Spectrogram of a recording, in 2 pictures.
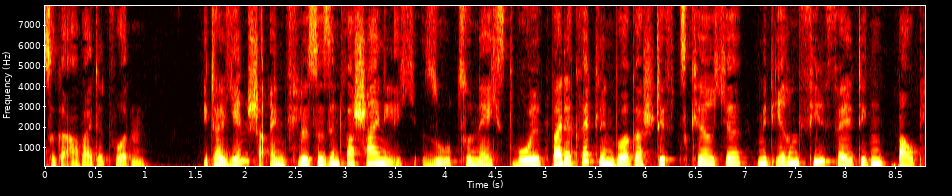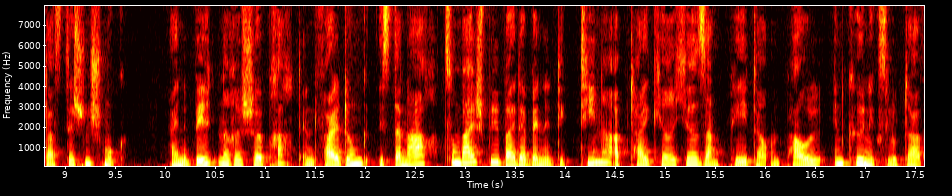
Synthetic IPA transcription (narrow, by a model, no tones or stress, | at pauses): səɡə̰ʔa̰ɐbaɪtətv̥ʊɐdn̩ | ʔitʰaljeːnɪʃə̰ʔaɪnflʏsəzɪntv̥aːɐʃaɪnlɪçzoːt͡sunɛːçstv̥oːlb̥aɪɾeːɐkv̥ɛtlɪnbʊɐɡɐʃtɪft͡skʰɪɐçəmɪtʔiːʁ̞əmfiːlfɛltɪɡŋ̩b̥aʊpʰl̥astɪʃn̩ʃmʊk | ʔaɪnəbɪltnəʁɪʃəpʁ̥aχtɛntfaltʊŋʔɪstd̥anaːχt͡sʊmbaɪʃpiːlbaɪdeːɐbɛnedɪk̚tʰiːnɐʔa̰p̚tʰaɪkʰɪɐçəzaŋk̚t̚pʰeːtɐ̰ʔʊ̰nt̚pʰaʊlʔɪnkʰøːnɪçslʊtɐ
